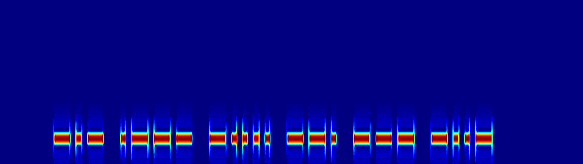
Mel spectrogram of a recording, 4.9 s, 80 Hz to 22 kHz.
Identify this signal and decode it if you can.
Morse code, heard as a keyed tone, about 25 wpm, 700 Hz. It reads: KJ6GOX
